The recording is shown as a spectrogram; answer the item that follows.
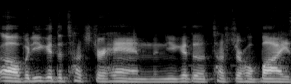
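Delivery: ordinary delivery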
